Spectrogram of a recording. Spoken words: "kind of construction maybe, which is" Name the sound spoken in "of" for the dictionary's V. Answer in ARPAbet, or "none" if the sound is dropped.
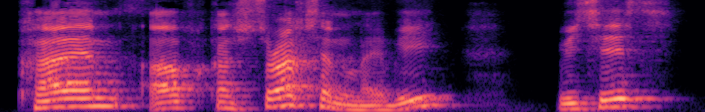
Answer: P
